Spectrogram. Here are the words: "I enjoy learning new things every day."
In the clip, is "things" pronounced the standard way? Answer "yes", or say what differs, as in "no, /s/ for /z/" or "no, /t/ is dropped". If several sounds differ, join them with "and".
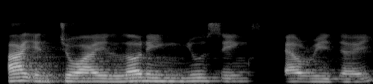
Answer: no, /s/ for /θ/ and /s/ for /z/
